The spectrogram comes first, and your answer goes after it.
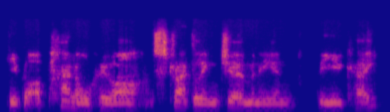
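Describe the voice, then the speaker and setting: Man, webinar host, gravelly fry in the voice, slightly husky, chatty and welcoming, video call. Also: mid-range voice, steady tone, normal speed, darkish tone, no room sound, muffled recording. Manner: chatty, welcoming, joking with guests. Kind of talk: casual webinar welcome chat.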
